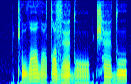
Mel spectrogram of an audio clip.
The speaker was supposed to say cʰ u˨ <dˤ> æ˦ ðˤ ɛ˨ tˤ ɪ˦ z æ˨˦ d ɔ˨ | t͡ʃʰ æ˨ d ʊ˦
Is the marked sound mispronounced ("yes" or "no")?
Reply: yes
